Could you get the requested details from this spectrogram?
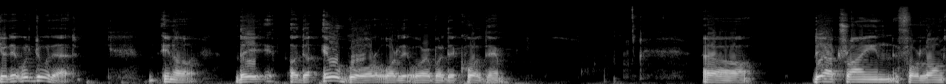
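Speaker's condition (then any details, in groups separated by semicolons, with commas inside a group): No condition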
